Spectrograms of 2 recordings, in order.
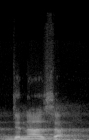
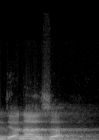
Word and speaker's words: jenazah: Jadi bahasanya imalah ini miring ya. Jadi bacanya jenazah asalnya janazah. Janzah itu di kita kan ada dua Pak.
